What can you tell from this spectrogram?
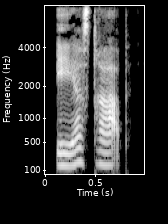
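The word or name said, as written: æresdrab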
